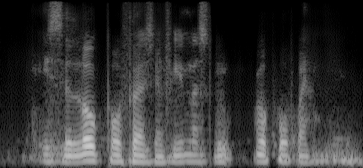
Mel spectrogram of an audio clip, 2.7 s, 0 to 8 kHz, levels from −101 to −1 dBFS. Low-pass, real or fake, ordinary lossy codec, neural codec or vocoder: none; fake; none; codec, 16 kHz, 1 kbps, X-Codec, HuBERT features, trained on general audio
